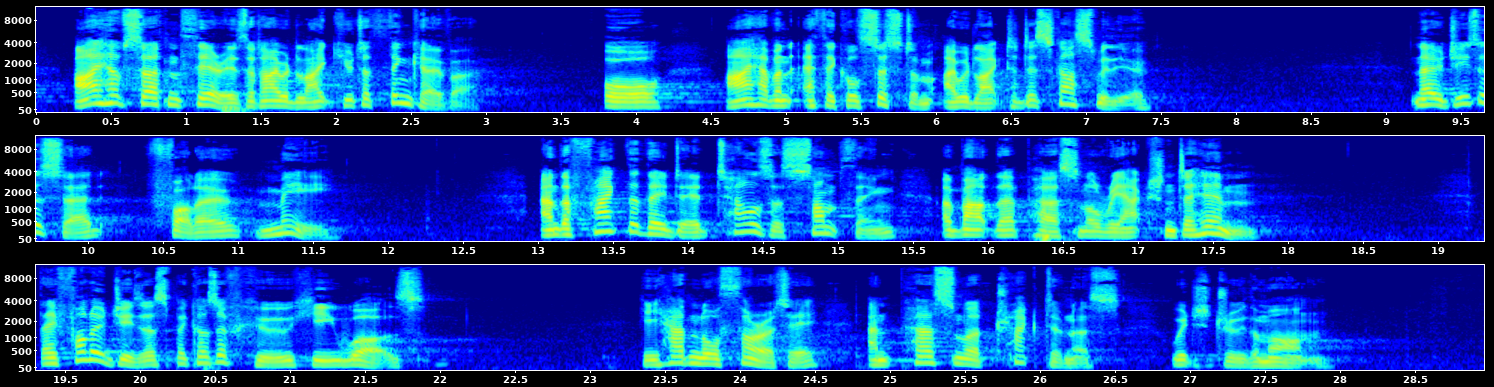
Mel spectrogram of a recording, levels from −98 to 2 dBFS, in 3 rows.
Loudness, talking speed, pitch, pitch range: -39 LUFS, 135 wpm, 130 Hz, 115-160 Hz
